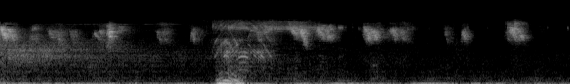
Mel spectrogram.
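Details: Quarrelling sparrows at a window feeder, fed all year, chirp in quick high bursts; a sharp broadband thump cuts in early, then the chirping carries on.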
